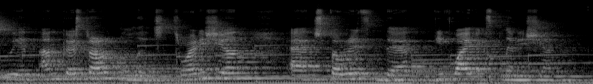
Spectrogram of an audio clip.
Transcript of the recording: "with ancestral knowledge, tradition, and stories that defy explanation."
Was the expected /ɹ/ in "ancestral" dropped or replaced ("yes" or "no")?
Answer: yes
